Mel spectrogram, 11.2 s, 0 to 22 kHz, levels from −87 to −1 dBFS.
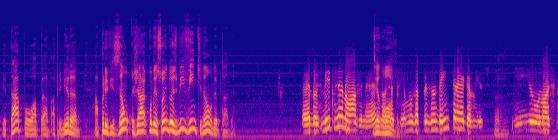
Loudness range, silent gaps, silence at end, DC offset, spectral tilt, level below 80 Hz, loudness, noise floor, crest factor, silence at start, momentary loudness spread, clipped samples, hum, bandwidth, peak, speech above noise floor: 3 LU; none; 0.15 s; under 0.1%; -7 dB/octave; -54 dBFS; -20 LUFS; -56 dBFS; 18 dB; 0.05 s; 15 LU; under 0.1%; none; 11 kHz; -2 dBFS; 36 dB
